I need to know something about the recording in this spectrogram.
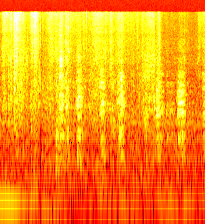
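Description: A spaniel panting, a run of short quick breaths about two a second.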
